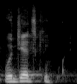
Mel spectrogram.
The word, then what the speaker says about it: Wojcicki: Wojcicki. – Esther Wojcicki, fascinating person.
